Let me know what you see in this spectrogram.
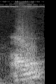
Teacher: Ow is a glide from a back open unrounded vowel to a back rounded vowel just above half close.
